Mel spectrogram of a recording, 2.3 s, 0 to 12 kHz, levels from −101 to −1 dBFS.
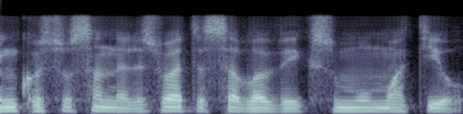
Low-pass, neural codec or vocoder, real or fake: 7.2 kHz; codec, 16 kHz, 0.3 kbps, FocalCodec; fake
